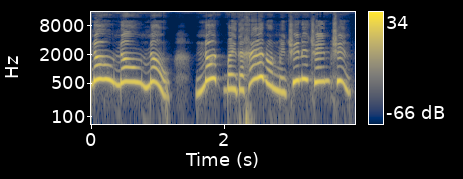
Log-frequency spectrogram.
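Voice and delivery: high, fast panicky rabbit; squeaky fast pleading; frightened rabbit cry. Acted. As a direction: blurt it out like a scared bunny. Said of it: "cried the rabbit".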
